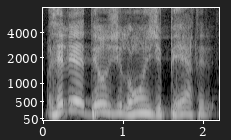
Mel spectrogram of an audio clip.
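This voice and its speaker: A Brazilian-accented male preacher delivers his sermon in a loose, conversational way, leaning on rhetorical questions and repeated words. His voice sits high for a man and has a husky, gravelly grain. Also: animated, moderate pace, mellow. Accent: Brazilian Portuguese.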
